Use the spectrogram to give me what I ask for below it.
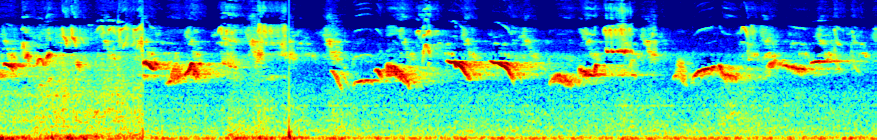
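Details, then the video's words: Spring song of a male Common Blackbird, Vallagarina, Trentino: a flowing run of fluty, downslurred whistles mixed with thin, high twittering notes, almost continuous with little pause. "IL BELLISSIMO CANTO CANORO PRIMAVERILE del MASCHIO di MERLO COMUNE"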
